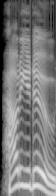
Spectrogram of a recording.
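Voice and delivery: high called-out greeting; shouting a greeting. Retold or imitated. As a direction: call it out over the singing. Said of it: "interrupts the singing to shout".

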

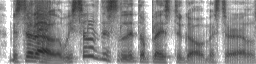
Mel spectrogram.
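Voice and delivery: normal talking voice

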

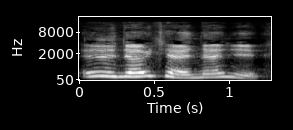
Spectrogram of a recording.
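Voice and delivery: high, loud swooning mockery; mock lovesick Rory. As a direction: ham up a moony declaration. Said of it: "Amy's like".

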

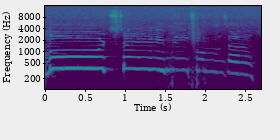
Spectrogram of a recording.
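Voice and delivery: high, slowing desperate cry of Lord, save me; cry for help. Acted. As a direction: plead like a man sinking in the sea. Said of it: "he cried out".

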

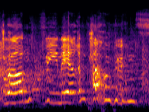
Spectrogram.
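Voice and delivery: emphatic slogan. Acted. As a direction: proclaim it proudly to the crowd. Repeats slogan after audience laugh.

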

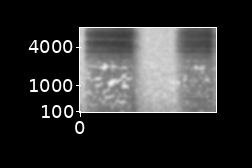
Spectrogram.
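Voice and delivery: "ش" as a long breathy unvoiced sh hiss; the sh sound. Shown as a demonstration. Teacher showing children the "ش" sound of C and H. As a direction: push out a soft "ش" with only breath. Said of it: "بيدونا ساوند ايه؟".

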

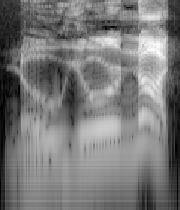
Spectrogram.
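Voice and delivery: troll refusal rising to loud. A narrator's reading. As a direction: swell to a loud, high troll "not". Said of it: "said the troll".

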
